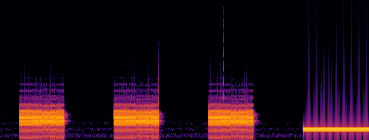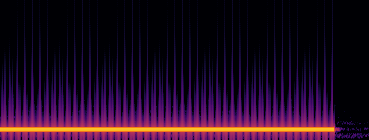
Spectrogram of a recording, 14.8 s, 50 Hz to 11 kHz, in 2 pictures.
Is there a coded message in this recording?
Yes: Emergency Alert System (SAME) tones (header bursts, then the 853 and 960 Hz attention tone) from 0.4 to 14.1 s, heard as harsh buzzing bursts, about 520.83 baud.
